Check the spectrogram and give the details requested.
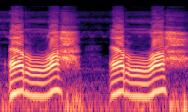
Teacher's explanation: Kemudian pada lafal rah di sini ada huruf ha yang berharakat sukun, dan sifat ha itu yang paling mencolok adalah sifat hamesnya, yaitu mengalirnya nafas ketika kita membacanya.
